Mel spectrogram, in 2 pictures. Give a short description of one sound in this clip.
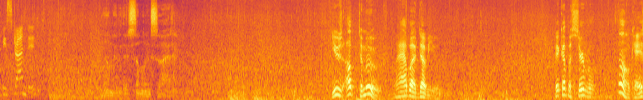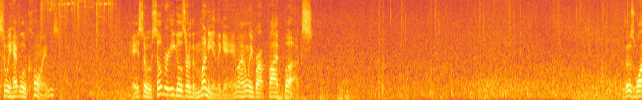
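Rough sea waves surge and crash.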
